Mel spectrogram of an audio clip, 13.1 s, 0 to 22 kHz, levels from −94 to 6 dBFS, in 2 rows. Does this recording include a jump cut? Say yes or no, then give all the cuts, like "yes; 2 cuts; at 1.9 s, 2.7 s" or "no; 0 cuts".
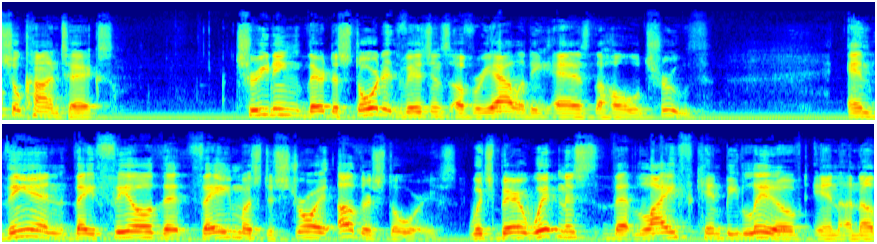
yes; 1 cut; at 10.0 s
